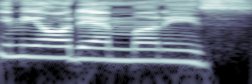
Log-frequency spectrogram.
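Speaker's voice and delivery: terrible put-on Jamaican accent. Apologizing for the accent, then trying the line again in a terrible Jamaican accent. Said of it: "Sorry for my terrible Jamaican accent".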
